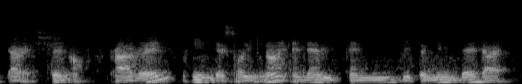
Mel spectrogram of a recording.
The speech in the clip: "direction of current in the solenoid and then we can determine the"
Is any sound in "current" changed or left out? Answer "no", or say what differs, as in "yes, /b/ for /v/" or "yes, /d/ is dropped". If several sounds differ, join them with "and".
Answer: yes, /t/ is dropped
